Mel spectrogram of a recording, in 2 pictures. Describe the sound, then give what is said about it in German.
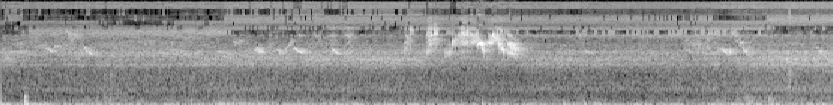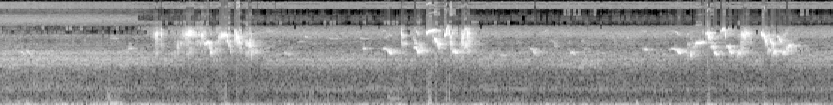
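A whinchat sings four short, high, scratchy and crackling phrases separated by pauses of a few seconds, over a steady high-pitched background buzz. No one speaks. “Und jetzt lasse ich mal das Braunkehlchen singen.”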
